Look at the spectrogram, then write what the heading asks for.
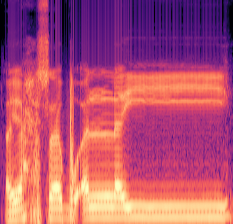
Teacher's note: nun mati ketemu ya, itu idgham bi gunnah. Jadi dia dimasukkan ke ya dan ditahan dan didengungkan 2 harakat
